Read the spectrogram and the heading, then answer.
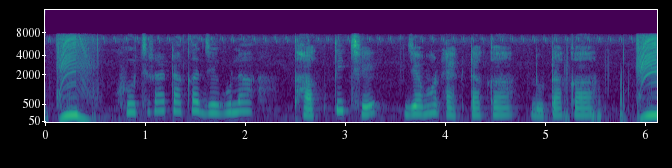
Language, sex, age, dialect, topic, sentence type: Bengali, female, 25-30, Western, banking, statement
